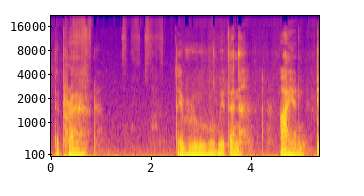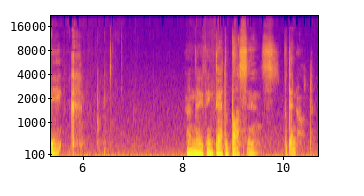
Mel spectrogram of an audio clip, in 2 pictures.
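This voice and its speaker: A man voicing a languid, possessive male vampire artist in an ASMR roleplay, talking softly and teasingly to the listener. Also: deep voice, steady tone, slight background noise, exaggerated voice. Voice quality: soft whispery, gravelly. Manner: slow, teasing, intimate address to listener.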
